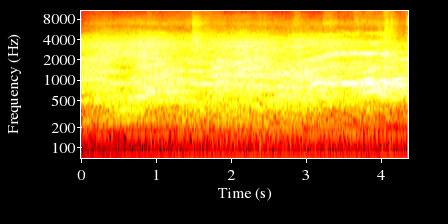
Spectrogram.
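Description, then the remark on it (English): A youth church audience screams and cheers loudly and continuously, a dense wall of high-pitched voices with a few shrill whistle-like shrieks rising above the roar. “Yes, that sounds like a youth church.”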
